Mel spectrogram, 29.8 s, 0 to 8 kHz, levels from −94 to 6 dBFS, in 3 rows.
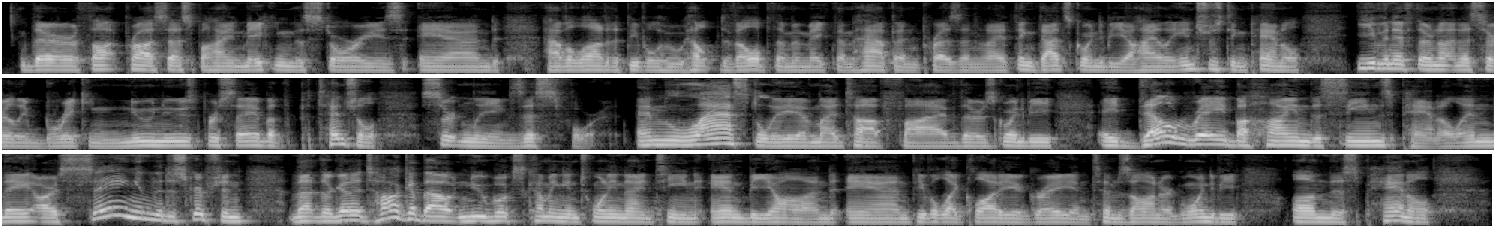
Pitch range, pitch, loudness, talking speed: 110-130 Hz, 120 Hz, -22 LUFS, 205 wpm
